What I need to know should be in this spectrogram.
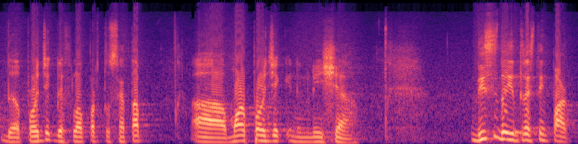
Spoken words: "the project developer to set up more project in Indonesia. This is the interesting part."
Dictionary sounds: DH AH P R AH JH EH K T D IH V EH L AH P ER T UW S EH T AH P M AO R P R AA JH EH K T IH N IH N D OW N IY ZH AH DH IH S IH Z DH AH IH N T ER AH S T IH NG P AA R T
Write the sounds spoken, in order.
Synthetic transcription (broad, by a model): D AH P R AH JH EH K D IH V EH L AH P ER T UW S EH T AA P M AO R P R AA JH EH K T IH N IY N D OW N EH SH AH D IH S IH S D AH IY N T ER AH S T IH NG P AA R T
